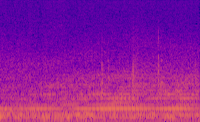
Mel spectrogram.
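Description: A distant engine running with a steady hum that holds one pitch, over a low wind rumble.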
